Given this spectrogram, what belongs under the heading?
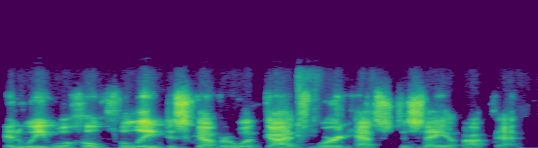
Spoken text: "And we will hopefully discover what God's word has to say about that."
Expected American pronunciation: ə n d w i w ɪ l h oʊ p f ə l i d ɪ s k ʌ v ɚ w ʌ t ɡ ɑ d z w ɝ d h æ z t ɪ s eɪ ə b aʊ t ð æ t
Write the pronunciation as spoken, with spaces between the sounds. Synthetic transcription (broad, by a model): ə n w i w ɪ l h oʊ p f l i d ɪ s k ʌ v ɚ w ʌ t ɡ ɑ d z w ɝ d h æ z t ɪ s eɪ ə b aʊ t ð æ t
